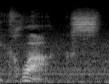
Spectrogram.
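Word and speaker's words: CLX: to the series will be clocks and it's spelled c l x that'll be the next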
